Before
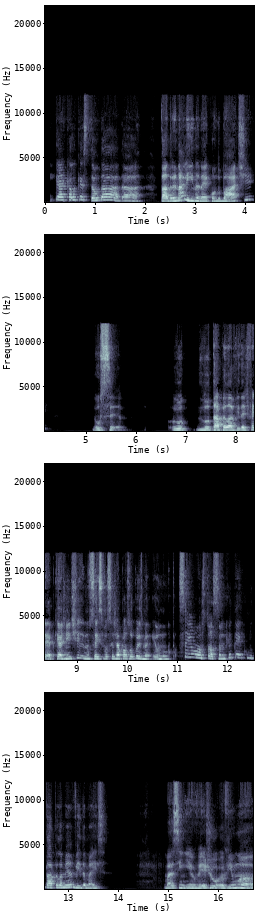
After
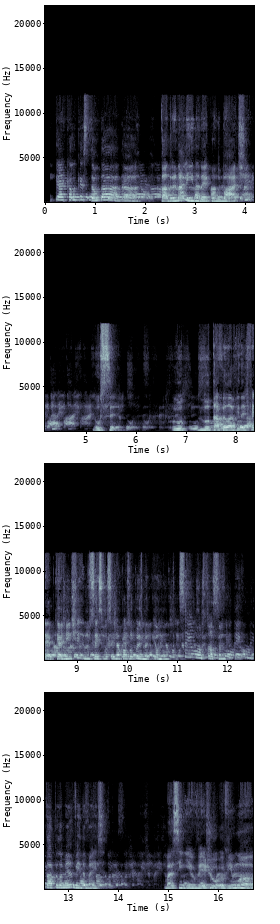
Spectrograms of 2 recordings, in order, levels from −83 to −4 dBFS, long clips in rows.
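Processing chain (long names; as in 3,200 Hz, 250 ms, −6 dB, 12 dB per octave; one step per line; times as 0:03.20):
on a send: echo through a band-pass that steps 325 ms, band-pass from 450 Hz, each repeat 0.7 octaves, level −3.5 dB
on the sum: brickwall limiter −12 dBFS, peak gain reduction 6.5 dB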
